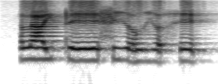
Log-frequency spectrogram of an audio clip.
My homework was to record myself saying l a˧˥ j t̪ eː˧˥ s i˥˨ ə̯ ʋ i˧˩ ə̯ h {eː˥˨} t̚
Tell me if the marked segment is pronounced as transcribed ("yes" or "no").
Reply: no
